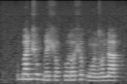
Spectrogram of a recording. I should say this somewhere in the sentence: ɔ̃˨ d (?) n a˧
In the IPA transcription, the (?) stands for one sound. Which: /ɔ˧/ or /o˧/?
ɔ˧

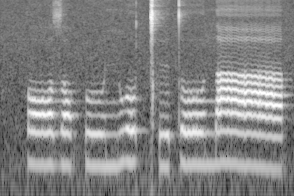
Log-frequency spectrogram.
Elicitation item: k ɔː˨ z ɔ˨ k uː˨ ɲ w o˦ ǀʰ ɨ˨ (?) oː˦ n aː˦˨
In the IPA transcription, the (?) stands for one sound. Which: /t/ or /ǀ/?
t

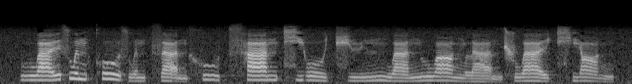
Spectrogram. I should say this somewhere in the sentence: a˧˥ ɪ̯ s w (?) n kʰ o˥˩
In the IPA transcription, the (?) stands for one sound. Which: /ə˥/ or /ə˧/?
ə˧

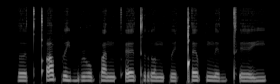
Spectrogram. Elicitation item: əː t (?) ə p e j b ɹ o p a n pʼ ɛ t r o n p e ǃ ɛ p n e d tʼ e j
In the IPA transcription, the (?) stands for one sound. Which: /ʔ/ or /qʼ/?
qʼ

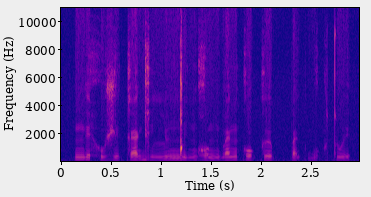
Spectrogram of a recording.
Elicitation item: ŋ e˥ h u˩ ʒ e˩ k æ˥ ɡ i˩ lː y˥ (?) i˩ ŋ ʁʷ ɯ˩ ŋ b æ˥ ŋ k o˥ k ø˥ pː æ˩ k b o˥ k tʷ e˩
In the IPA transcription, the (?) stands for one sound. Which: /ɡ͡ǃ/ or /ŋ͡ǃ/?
ŋ͡ǃ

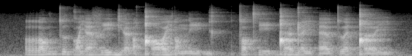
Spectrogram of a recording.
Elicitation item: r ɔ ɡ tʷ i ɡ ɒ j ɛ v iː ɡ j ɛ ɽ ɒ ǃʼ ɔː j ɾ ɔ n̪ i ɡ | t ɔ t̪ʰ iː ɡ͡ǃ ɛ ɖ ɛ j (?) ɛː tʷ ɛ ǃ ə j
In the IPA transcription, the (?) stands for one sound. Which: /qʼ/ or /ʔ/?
ʔ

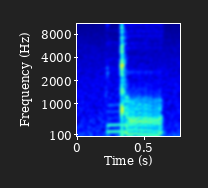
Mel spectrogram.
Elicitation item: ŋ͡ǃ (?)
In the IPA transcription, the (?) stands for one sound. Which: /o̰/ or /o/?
o̰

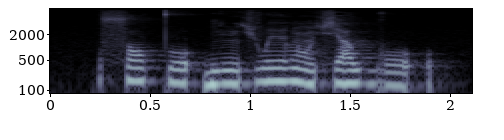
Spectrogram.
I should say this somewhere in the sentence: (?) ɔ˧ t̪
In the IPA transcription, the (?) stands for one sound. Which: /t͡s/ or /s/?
s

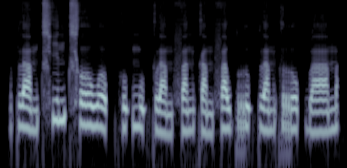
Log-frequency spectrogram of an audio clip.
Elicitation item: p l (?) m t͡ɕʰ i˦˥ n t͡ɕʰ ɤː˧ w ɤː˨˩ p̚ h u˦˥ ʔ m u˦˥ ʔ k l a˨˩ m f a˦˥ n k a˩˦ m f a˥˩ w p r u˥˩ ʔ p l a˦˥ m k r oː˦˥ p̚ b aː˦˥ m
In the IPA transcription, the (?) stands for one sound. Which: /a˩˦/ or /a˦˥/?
a˩˦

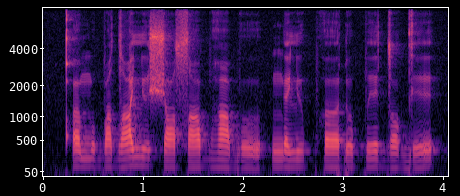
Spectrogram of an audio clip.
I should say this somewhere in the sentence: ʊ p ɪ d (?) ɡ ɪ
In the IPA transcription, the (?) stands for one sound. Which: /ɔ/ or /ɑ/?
ɔ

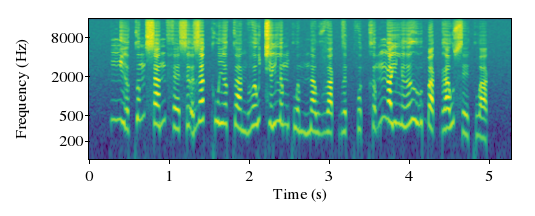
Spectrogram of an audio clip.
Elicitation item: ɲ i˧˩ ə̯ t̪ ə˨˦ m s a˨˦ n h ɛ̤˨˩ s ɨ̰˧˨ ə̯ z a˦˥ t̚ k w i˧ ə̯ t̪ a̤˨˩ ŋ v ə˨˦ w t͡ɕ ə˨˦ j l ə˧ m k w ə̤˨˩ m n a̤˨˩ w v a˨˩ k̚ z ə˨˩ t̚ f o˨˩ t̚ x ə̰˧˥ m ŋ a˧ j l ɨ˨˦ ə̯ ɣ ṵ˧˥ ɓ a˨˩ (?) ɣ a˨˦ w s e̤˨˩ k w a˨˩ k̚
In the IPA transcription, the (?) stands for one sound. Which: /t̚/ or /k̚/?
k̚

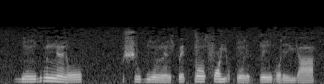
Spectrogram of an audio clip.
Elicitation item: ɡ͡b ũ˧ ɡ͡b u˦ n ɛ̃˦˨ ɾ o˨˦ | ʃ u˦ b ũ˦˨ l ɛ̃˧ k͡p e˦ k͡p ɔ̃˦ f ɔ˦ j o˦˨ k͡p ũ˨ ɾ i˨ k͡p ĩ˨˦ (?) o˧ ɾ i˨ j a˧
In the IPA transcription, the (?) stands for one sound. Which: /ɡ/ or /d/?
ɡ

